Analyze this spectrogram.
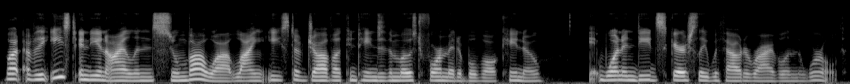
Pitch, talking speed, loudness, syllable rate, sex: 185 Hz, 170 wpm, -19 LUFS, 5.6 syllables/s, female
